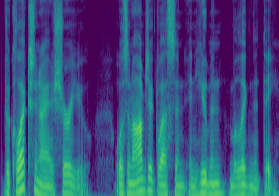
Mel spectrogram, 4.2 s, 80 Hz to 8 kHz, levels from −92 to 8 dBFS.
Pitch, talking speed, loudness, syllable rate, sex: 100 Hz, 170 wpm, -21 LUFS, 5.8 syllables/s, male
